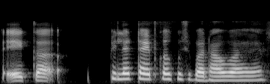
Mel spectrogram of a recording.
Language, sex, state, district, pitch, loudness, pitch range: Hindi, female, Haryana, Jhajjar, 240 Hz, -15 LUFS, 190-255 Hz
